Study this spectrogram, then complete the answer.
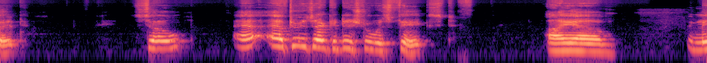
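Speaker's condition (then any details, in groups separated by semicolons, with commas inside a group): Cerebral palsy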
